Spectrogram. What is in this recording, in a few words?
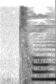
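"cong" first tone, Mandarin Chinese pinyin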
